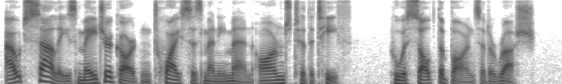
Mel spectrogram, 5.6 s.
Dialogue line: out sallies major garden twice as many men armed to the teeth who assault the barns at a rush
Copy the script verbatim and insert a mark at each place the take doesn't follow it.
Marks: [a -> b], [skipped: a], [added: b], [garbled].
out sallies major garden twice as many men armed to the teeth who assault the barns at a rush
